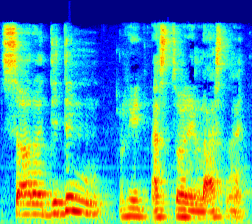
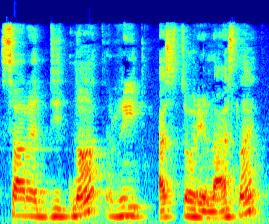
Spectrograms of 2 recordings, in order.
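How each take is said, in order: First: Did not is contracted into one short word. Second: Did not is said as two full words. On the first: The speaker is softer. "the other one is a little softer" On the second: The speaker is stronger, maybe a little angry. "it means stronger than when you say don't"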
